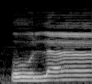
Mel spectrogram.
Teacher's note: জের ই কাফ জবর কা উলাইকা এরকম পড়তে হবে উলাইকা তাহলে এরকম যত উলাইকা পাবেন এই উতে আপনারা টান দেবেন না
